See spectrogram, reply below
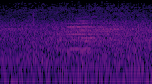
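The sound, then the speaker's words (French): A car horn sounds faintly and briefly on a street in Tokyo, a thin tonal honk almost buried in the steady rumble of street traffic. “Deuxième klaxon. Le deuxième klaxon de Tokyo.”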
